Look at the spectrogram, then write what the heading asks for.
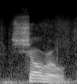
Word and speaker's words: Shorwell: you it's pronounced shl it's spelled shorwell but it definitely is shorl and as we walk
